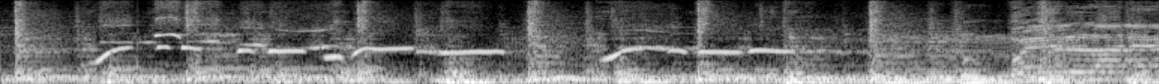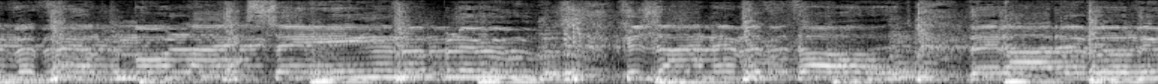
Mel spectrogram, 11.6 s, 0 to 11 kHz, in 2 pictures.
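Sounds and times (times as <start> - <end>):
full instrumental music backing with steady percussion: 0.0 - 11.5
person whistling a gliding sustained melody: 0.4 - 4.5.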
